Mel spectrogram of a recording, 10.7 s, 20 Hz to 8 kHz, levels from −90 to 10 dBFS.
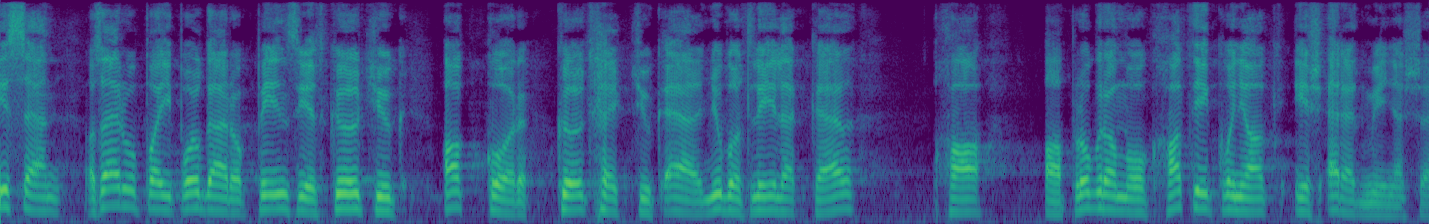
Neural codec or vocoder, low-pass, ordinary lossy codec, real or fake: codec, 16 kHz, 4 kbps, FunCodec, trained on LibriTTS, 50 frames a second; none; none; fake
